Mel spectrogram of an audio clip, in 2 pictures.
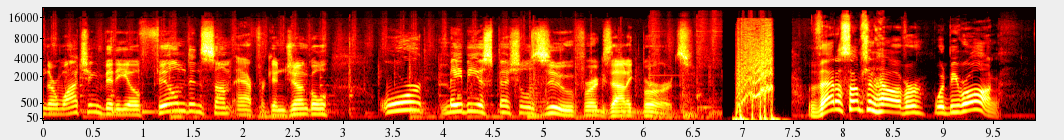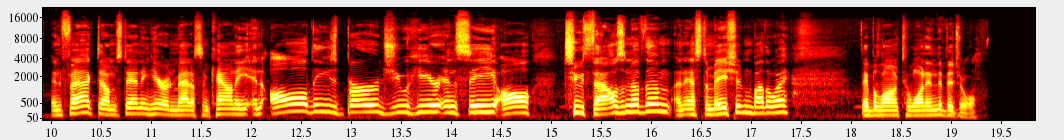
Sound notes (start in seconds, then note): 6.8 record Scratching Noise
